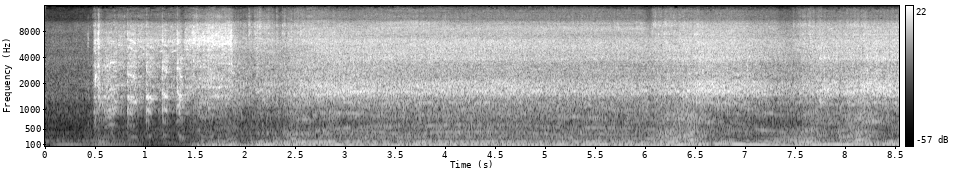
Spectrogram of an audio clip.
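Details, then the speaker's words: Freshly installed built KA24DE short block in an S13 just after the swap: cranks, catches and runs lumpy on three cylinders because the number three injector is bad, with a vacuum line left wide open; misfire. "yeah running on three cylinders but yeah all it counts it runs pretty good on three"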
